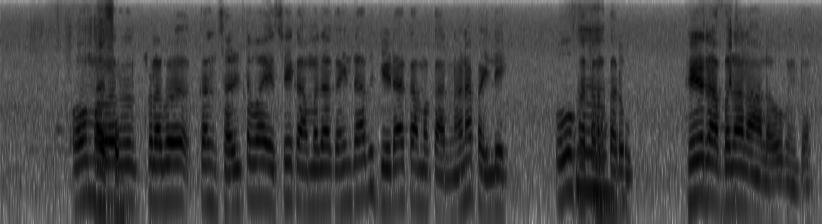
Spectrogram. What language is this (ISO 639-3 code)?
pan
